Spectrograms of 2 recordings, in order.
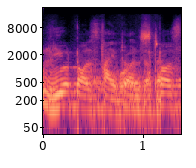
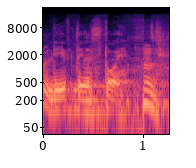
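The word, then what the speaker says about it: Лев Толстой: क्या बात, इंग्लिश में इनको जब वैसे प्रोनाउंस करते हैं तो इनको लियो टॉल्स्टॉय बोल देते हैं, अदरवाइज इनका नाम था लेव टॉल्स्टॉय।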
